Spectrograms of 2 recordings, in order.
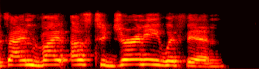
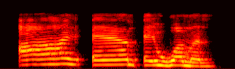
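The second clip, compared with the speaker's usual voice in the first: normal talking voice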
